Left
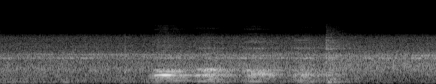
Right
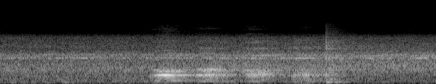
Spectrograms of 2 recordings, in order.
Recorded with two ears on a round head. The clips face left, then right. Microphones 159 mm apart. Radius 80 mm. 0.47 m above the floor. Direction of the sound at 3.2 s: 45° right (ahead or behind).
